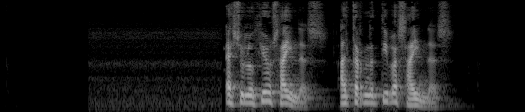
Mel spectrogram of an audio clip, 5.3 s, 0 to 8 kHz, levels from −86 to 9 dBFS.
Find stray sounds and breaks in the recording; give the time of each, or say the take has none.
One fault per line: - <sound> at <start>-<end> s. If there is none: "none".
none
